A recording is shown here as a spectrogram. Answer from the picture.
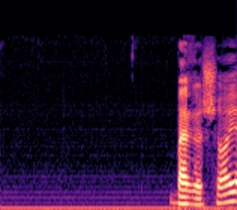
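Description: Steady electrical mains hum on the recording, a low buzz with evenly spaced overtones; speech begins near the end.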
